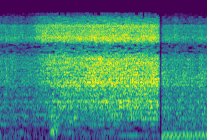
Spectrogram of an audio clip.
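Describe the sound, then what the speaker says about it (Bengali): Water poured into a hot pan of frying rohu fish heads, a loud broad steam hiss and sizzle that swells and holds steady, then drops abruptly near the end into a lower bubbling simmer. "জল দিয়ে দেবো"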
